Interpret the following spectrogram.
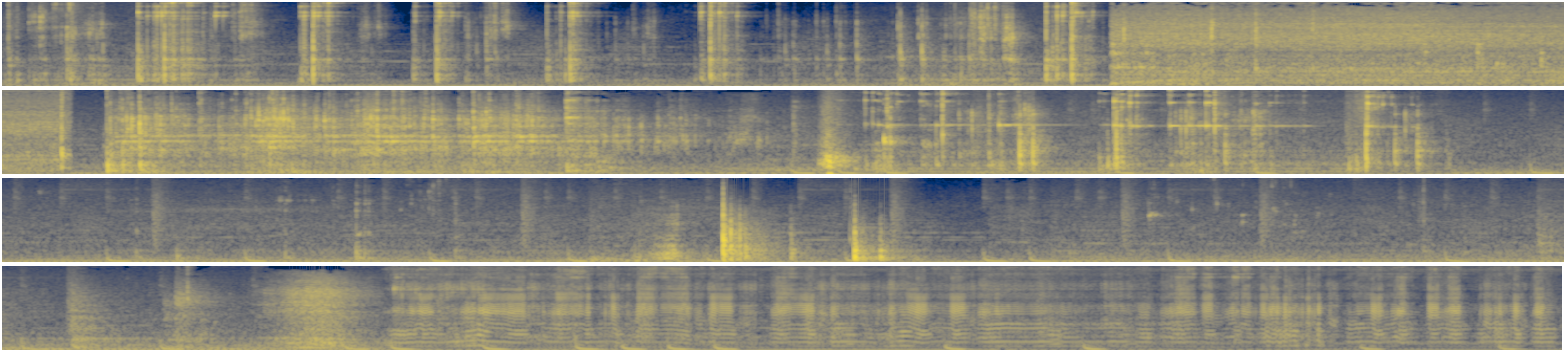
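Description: Ice cubes clinking as they drop into a glass mason jar, then liquid pouring over the ice, with further clinks of glass. Near the end a handheld milk frother starts whirring steadily in a glass of oat milk and creamer.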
